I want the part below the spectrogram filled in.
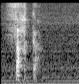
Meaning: to thank
- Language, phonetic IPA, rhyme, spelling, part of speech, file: Icelandic, [ˈθahka], -ahka, þakka, verb, Is-þakka.ogg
